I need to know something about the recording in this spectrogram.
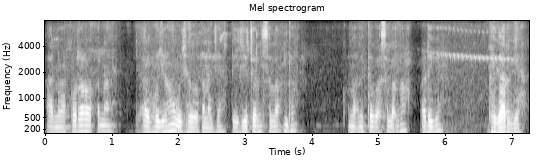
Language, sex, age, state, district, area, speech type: Santali, male, 30-45, Jharkhand, Seraikela Kharsawan, rural, spontaneous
